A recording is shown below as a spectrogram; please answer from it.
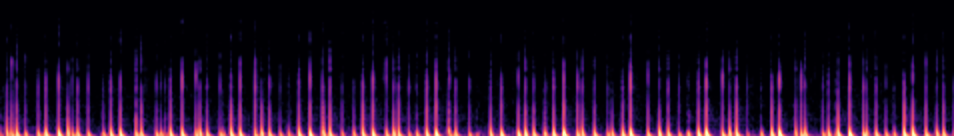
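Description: Short nails tap and scratch quickly across a small, flat cork board. The result is a rapid, steady run of dull, low thuds with a muffled scratchy texture, each tap dying away almost instantly.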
